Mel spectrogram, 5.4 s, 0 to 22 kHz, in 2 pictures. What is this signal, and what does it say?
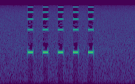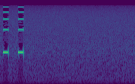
Beep code, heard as beeps from a small speaker, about 1700 Hz. 5-2.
